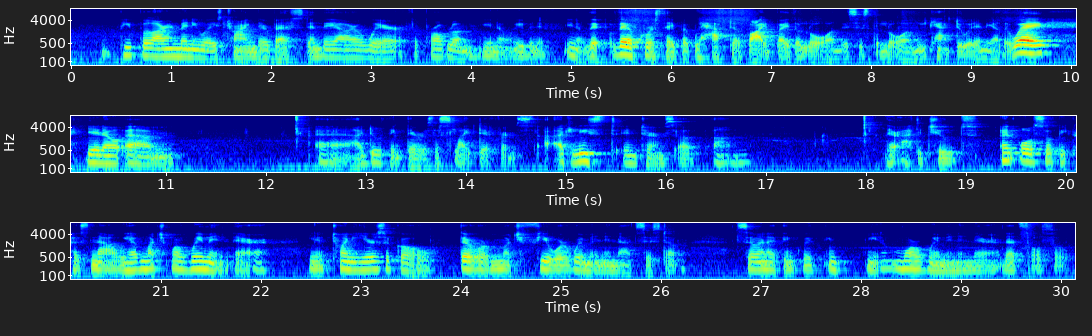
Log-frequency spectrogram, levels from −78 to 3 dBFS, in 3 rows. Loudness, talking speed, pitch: -33 LUFS, 205 wpm, 145 Hz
